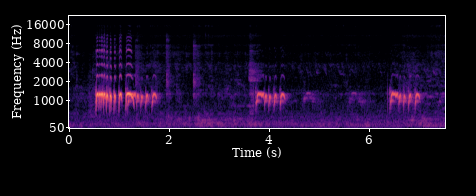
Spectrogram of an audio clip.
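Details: Aggressive local zebra dove song: one loud phrase of quick rippling coos followed by two softer, shorter trilled phrases spaced about three seconds apart, with faint background hum.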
